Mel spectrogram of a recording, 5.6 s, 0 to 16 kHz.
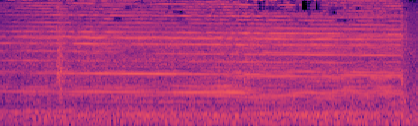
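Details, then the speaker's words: Salvage Ferrari 360 F1 transmission: the hydraulic pump gives a steady electric whir of fixed pitch for about five seconds when the door opens, then cuts off. This is normal priming; the pump had been working intermittently and is suspected to be failing. "That's the noise of the pump priming, getting itself ready for you to drive."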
